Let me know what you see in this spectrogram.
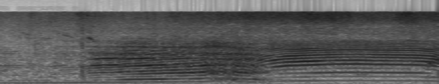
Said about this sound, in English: Across the East African community, the Ankole cow from Western Uganda's Ankole region is one of the much cherished of all indigenous cattle. In fact, many prefer calling it long-horned cattle.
